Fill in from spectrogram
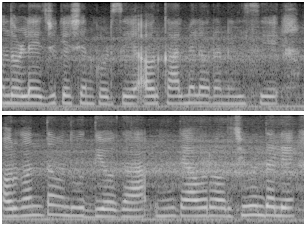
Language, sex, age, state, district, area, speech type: Kannada, female, 18-30, Karnataka, Mysore, urban, spontaneous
